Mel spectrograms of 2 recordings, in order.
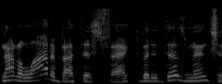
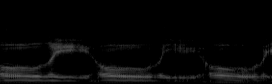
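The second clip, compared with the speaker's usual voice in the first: dull, lifeless, flat droning monotone; 9 semitones lower, 6 dB quieter than usual. Showing angels praising without passion: droning monotone. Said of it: "kind of droning on".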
